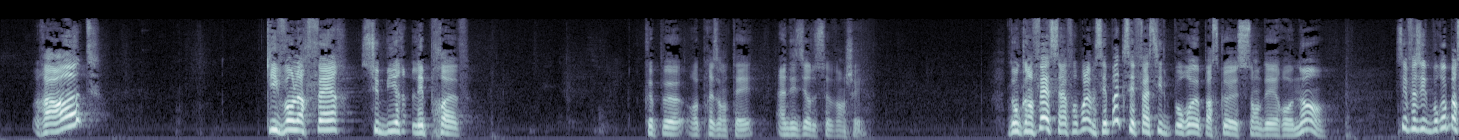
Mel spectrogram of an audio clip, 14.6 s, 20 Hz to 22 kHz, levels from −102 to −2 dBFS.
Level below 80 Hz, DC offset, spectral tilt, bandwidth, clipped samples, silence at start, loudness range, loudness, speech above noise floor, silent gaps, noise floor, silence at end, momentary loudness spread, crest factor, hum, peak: -64 dBFS; under 0.1%; -3.5 dB/octave; 13.5 kHz; under 0.1%; 0.35 s; 11 LU; -19 LUFS; 48 dB; none; -66 dBFS; 0 s; 18 LU; 20 dB; none; -2 dBFS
